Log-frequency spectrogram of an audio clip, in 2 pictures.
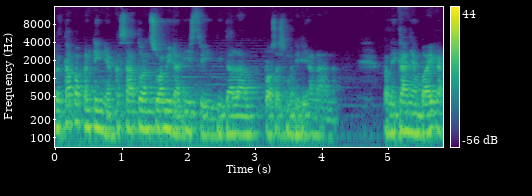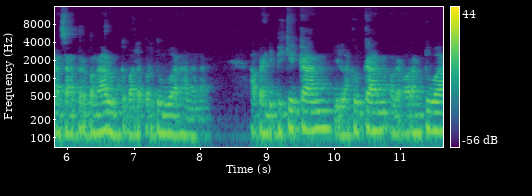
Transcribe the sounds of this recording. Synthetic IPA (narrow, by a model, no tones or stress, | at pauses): b̥ət̪apapənt̪ɪŋɲakəsat̪uansuamidanʔist̪ɾididalampɾosɛsməndidiana̰kanak̚ | pərnikaɦanjaŋbaɪkakansaŋat̪̚bərpəŋaɾuhkəpadapərt̪umbuanananak̚ | ʔapajaŋdipikirkandilakukano̰lɛ̰hoɾaŋt̪ua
